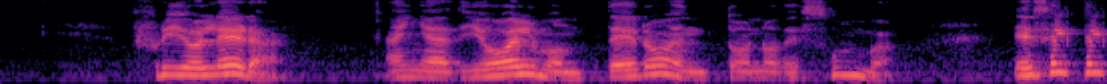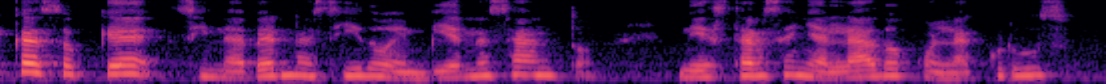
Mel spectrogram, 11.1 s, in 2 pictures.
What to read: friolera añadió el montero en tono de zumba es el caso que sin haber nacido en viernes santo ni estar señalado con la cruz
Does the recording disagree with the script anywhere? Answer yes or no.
yes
